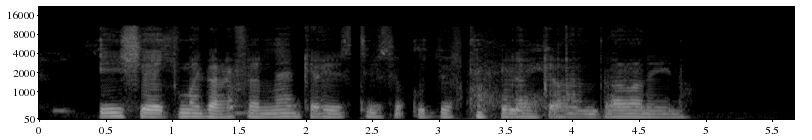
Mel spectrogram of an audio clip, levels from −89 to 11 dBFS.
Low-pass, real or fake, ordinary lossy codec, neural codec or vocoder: 10.8 kHz; fake; none; codec, 44.1 kHz, 1.7 kbps, Pupu-Codec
